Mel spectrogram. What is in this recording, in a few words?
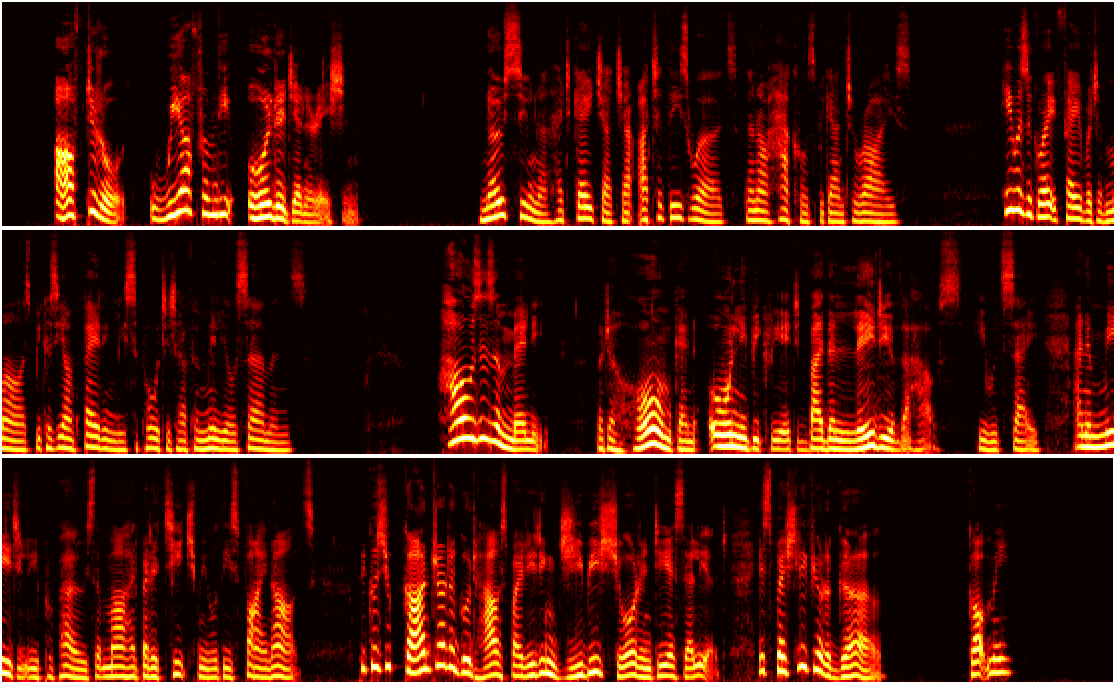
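Hindi Accented English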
